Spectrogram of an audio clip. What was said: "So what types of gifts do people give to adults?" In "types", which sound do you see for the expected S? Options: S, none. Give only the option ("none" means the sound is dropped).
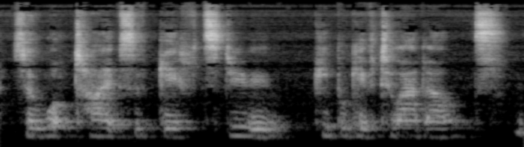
S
